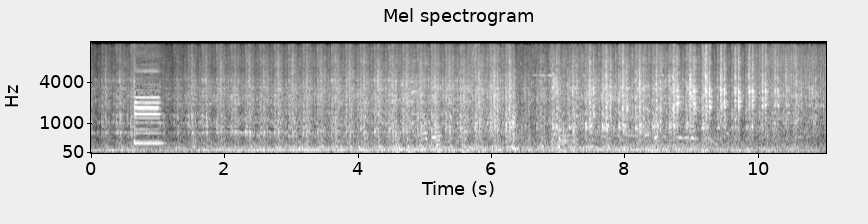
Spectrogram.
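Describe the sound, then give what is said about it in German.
A museum railway's diesel locomotive on the Mecklenburg-Pommersche Schmalspurbahn narrow-gauge line in Schwichtenberg, near Anklam, rumbles steadily and loudly with a deep, pulsing chug throughout, and a short horn toot sounds right at the start. No one speaks. “Zurzeit fahren die Museumsbahner mit einer Diesellok”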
